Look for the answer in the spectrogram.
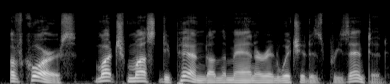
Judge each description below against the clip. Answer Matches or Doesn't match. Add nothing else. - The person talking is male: Matches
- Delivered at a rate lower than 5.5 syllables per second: Matches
